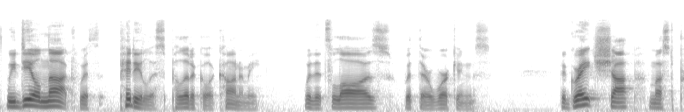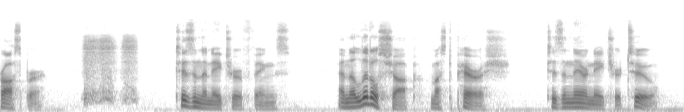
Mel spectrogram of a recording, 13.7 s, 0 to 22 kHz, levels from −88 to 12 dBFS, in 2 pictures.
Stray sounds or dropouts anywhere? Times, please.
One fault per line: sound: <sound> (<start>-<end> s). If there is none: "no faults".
sound: sniff (7.7-8.3 s)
